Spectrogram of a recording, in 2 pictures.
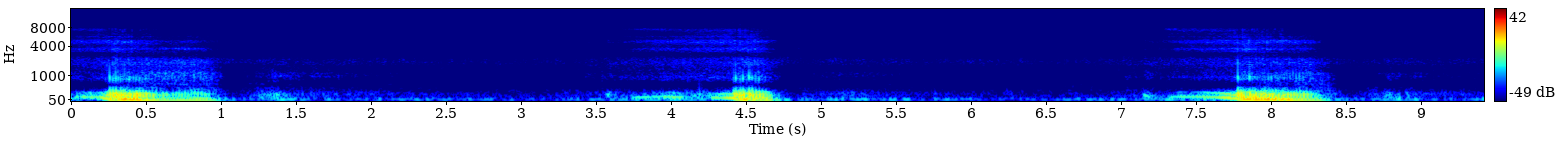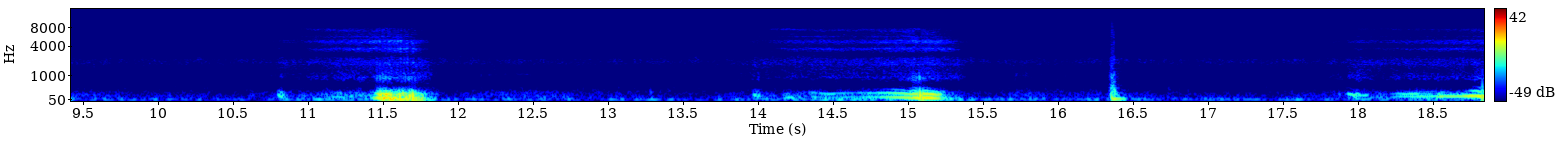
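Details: A sleeping adult man (boyfriend) snores regularly with low, fluttering snores on each breath in, about 16 a minute, over a steady faint hum; ordinary snoring.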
